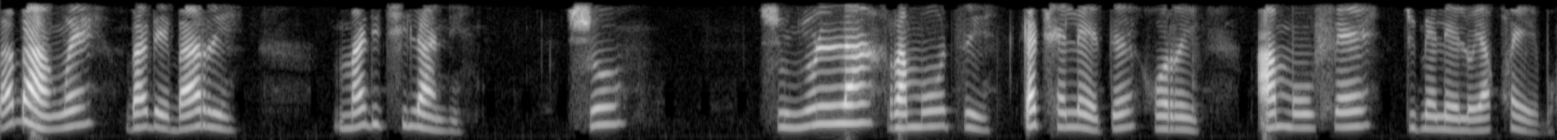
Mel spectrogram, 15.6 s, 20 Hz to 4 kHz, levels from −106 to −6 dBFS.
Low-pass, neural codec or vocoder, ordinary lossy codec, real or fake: 3.6 kHz; none; MP3, 32 kbps; real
